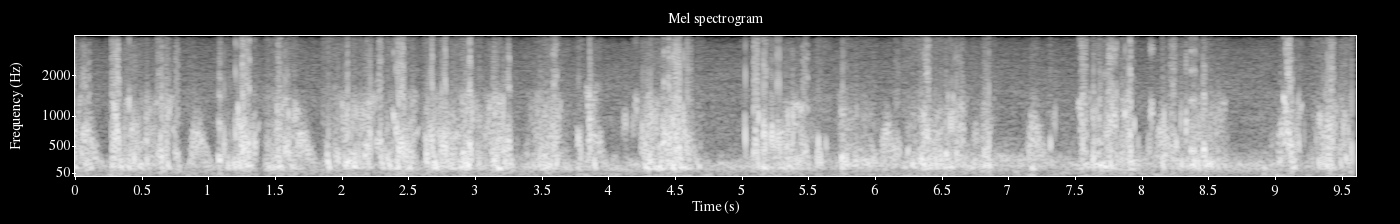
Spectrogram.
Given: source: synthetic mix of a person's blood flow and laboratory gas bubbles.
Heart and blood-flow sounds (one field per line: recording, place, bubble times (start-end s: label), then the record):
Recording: Doppler ultrasound of blood flow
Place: subclavian vein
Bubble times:
0.00-0.17 s: bubbles
0.30-0.84 s: bubbles
0.87-0.96 s: bubbles
1.07-1.78 s: bubbles
1.89-3.37 s: bubbles
3.39-4.01 s: bubbles
4.13-4.76 s: bubbles
5.02-5.71 s: bubbles
5.74-6.07 s: bubbles
6.10-6.96 s: bubbles
7.19-7.27 s: bubbles
7.31-7.42 s: bubbles
7.54-8.14 s: bubbles
8.19-8.69 s: bubbles
8.91-9.62 s: bubbles
From the record:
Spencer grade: 4 (maximum detectable bubble signal sounding continuously throughout systole and diastole of every cardiac period, and overriding the amplitude of the normal cardiac signals)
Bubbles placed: anywhere in the cardiac cycle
